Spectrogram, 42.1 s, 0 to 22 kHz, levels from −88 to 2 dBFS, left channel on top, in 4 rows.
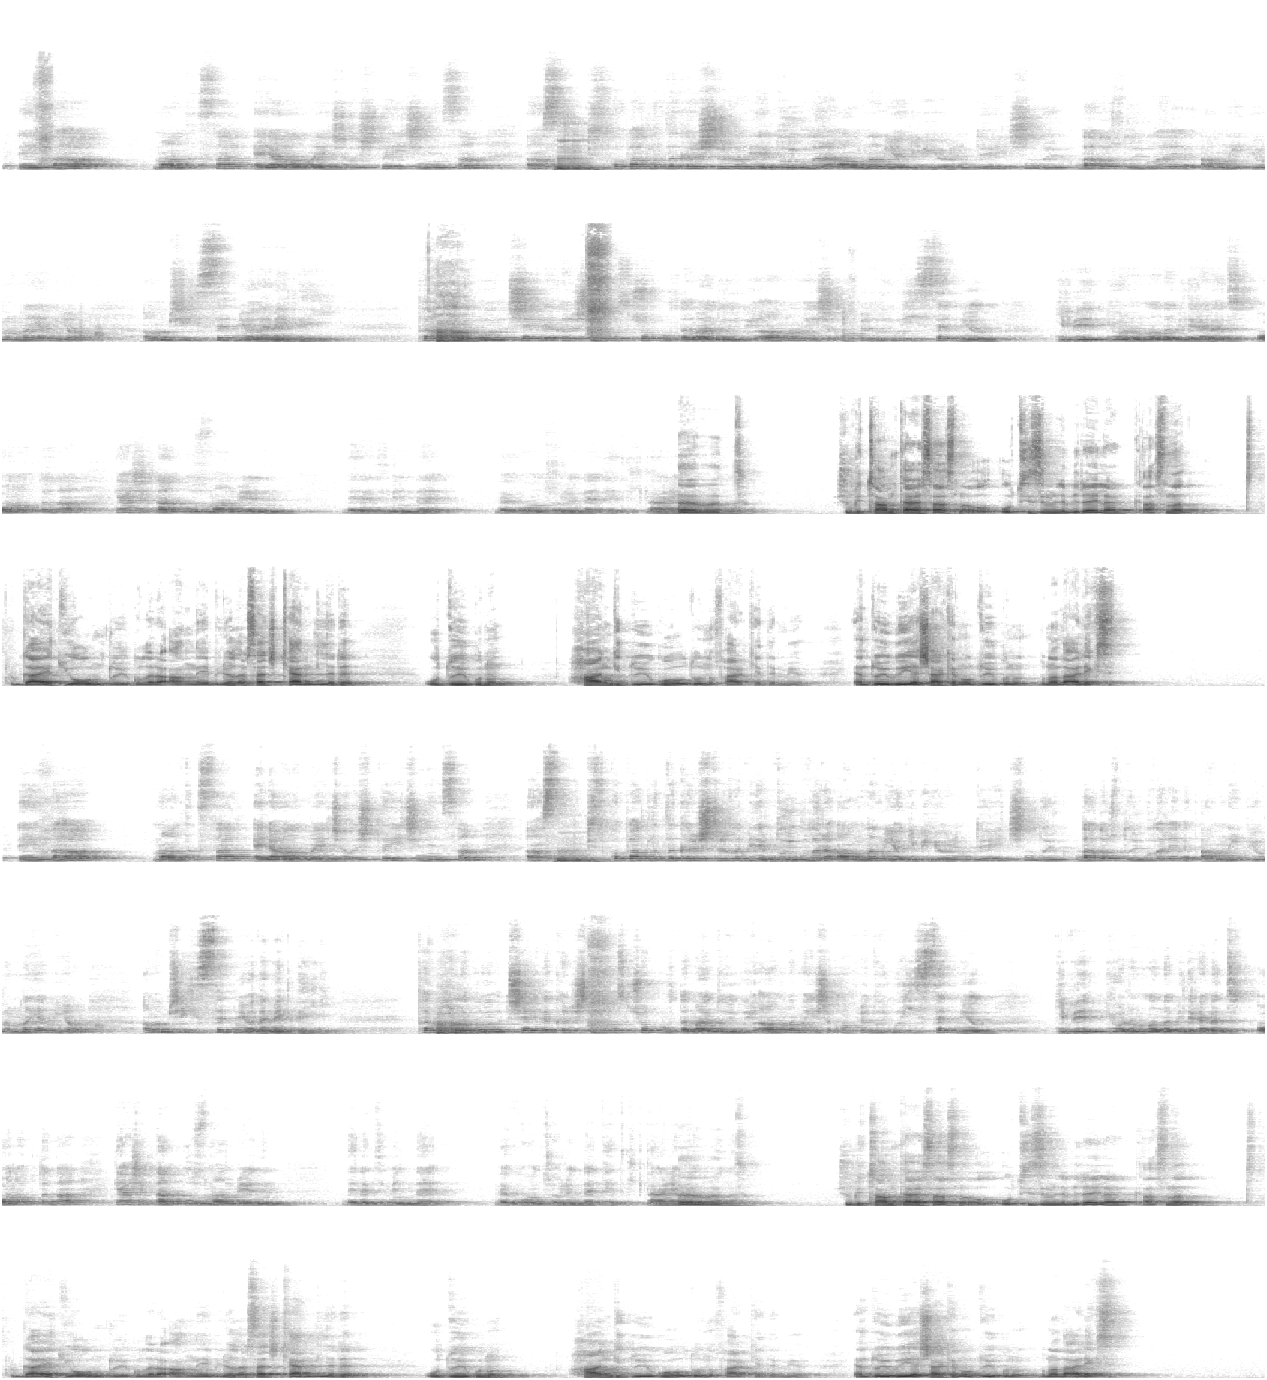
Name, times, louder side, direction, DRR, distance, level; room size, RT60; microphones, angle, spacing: voice 1, 0.1-0.8 1.3-13.2 14.0-19.0 19.3-23.4 23.9-24.7 25.2-27.2, right 1 dB, 40° right, 0 dB, 5.0 m, -39 dB
voice 2, 4.6-5.0 14.1-14.4 15.4-15.6 26.7-27.1 28.0-31.0 31.6-34.6 35.1-35.8 36.3-38.3 38.7-40.9, left 2 dB, 75° left, 11 dB, 1.2 m, -28 dB
21.0 x 13.0 x 4.1 m, 0.79 s
head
